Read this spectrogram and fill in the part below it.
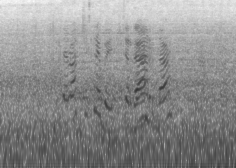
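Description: A young girl speaks with animation outdoors.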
